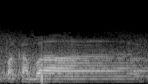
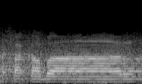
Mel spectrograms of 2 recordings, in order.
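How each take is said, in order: First: It is said in a warm, deferential tone. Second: It is said in an offhand, casual tone. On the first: The person addressed has high status. "nada suara kita sudah berbeda pada waktu kita menyahut seruan daripada Tan Sri" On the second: The person addressed has low status. "Atau juga kepada driver kita"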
